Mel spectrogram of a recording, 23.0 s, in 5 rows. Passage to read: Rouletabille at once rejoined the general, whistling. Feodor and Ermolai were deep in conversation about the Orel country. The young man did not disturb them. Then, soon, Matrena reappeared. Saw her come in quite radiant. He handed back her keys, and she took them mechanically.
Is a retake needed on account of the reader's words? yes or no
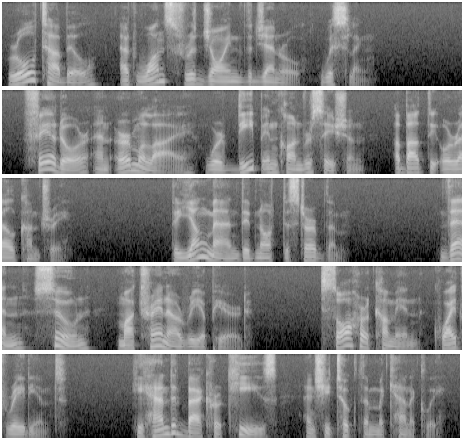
no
